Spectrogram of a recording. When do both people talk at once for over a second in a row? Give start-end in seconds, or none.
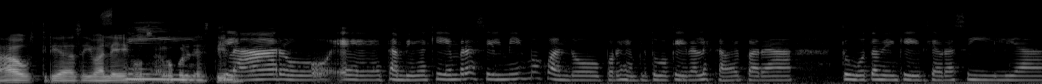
1.0-2.4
